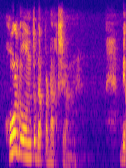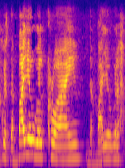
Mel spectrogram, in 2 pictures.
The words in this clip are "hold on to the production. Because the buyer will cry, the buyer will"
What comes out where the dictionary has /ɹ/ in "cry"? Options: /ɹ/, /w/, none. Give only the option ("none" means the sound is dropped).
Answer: /ɹ/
